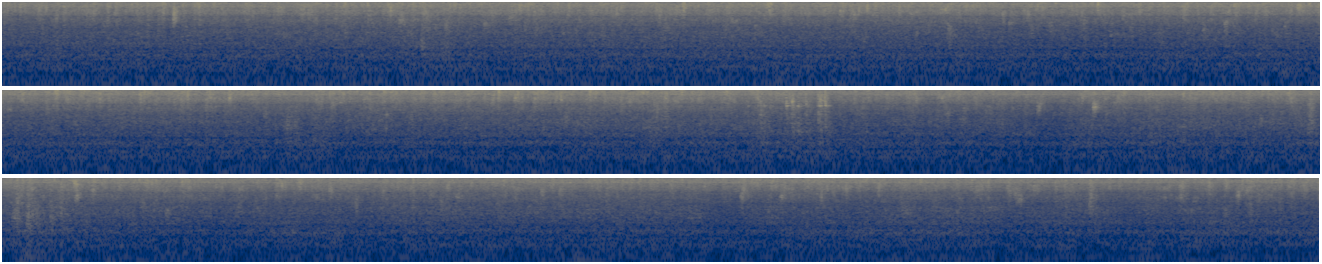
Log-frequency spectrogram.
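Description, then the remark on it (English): A steady hiss of running water, a shower spraying and splattering continuously with faint irregular drips and splashes as someone washes their braided hair, with no one speaking. “So, I'm going to put my head in the shower.”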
